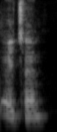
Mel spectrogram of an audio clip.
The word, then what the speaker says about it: Etienne: Travis Etienne, I think is how we say his name now.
